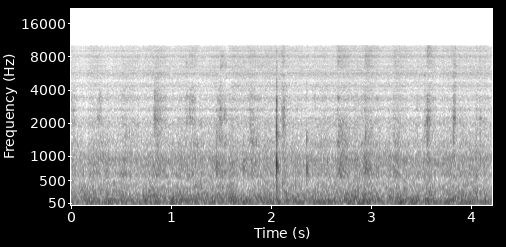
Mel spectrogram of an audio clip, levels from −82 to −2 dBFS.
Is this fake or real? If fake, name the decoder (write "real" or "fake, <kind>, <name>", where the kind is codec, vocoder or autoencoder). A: fake, codec, HILCodec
